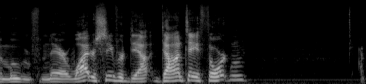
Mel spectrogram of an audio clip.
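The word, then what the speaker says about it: Dont'e: it Dante th thoron there's an apostrophy in it but it's not Deontay thoron it's just Dante thoron why they spell it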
